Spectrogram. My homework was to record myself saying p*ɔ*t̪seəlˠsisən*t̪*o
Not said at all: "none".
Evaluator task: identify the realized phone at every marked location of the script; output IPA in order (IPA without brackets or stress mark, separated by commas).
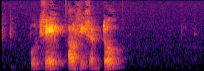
u, t̪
